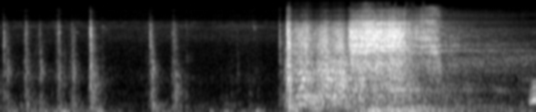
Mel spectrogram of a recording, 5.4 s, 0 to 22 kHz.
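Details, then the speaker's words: 1979 Pontiac Trans Am parked 34 years, with fuel poured in: short bursts of cranking, then a longer loud crank that never catches into an idle. Cranks but will not start. "She just don't want to go."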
